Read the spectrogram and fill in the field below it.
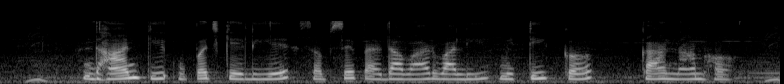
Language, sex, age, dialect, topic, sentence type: Bhojpuri, female, 18-24, Western, agriculture, question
